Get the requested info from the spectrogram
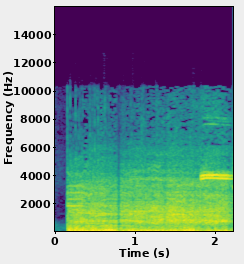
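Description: Ambient sound of a college football game: a steady wash of crowd noise that starts suddenly, with a high steady tone coming in near the end.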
